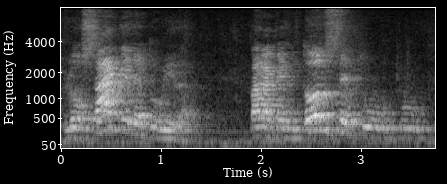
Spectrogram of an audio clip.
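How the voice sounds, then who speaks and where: A man's voice: on the high side, big pitch swings, measured pace, pushed and bright, a little hiss or hum. A man preaching fervently at a church Bible study, with an emphatic cadence. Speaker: pastor. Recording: echoey church hall, distant mic.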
